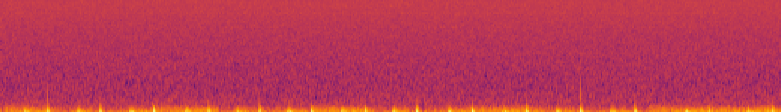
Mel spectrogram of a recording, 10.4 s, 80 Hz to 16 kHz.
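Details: Normal heart sounds from a female: steady paired low thumps at about 85 beats a minute over a low hum.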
